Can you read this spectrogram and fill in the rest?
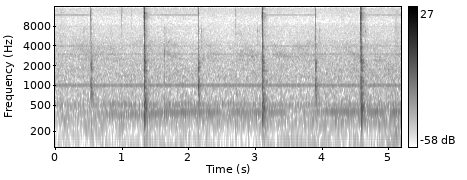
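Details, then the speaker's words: Jaguar XF (X250) with intermittent ABS and ESP warning lights, scan-tool active tests on the ABS pump: crisp single clicks about every 0.8 seconds as each solenoid valve inside the pump switches on and off, responding normally. "what i've experienced doing these active tests is that is that every time i press any of these ones you can hear this sort of clicking so it's a solenoid inside the pump that goes on and off"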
